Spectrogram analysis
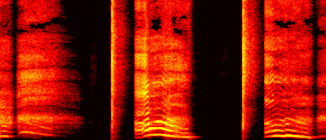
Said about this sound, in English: I've never had anyone put me over their knee and slap me.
